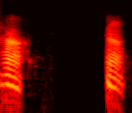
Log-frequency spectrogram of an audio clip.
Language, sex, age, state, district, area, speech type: Marathi, male, 60+, Maharashtra, Kolhapur, urban, conversation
